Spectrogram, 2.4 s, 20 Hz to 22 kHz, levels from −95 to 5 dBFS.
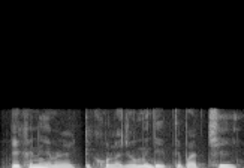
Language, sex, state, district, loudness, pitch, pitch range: Bengali, male, West Bengal, Cooch Behar, -16 LUFS, 125 Hz, 120-200 Hz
